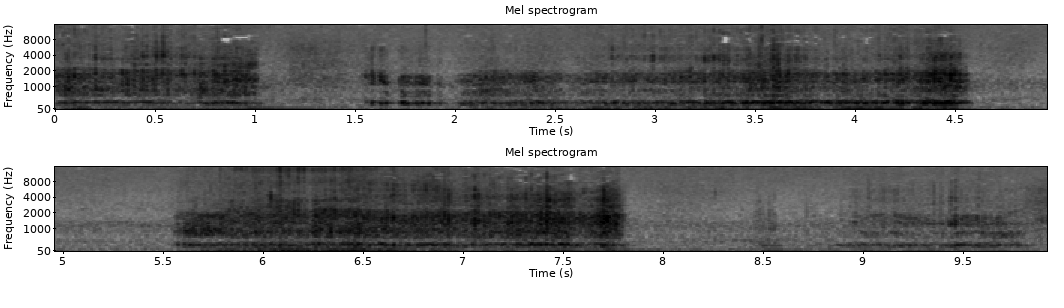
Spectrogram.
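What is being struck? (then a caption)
Foam microphone windscreen. Long nails on both hands scratch the front of a black foam windscreen on a microphone. The result is a dense, rumbling, muffled scrape heavy in low tones, in two long loud stretches split by a brief quieter gap, then easing to a softer scratching at the end.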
